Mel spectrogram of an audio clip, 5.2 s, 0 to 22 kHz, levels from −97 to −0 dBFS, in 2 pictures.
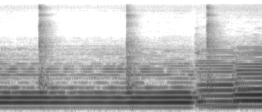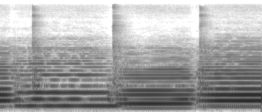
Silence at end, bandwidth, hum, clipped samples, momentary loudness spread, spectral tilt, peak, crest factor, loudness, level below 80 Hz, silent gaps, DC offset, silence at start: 0 s; 18 kHz; none; under 0.1%; 9 LU; -6 dB/octave; -8 dBFS; 14 dB; -22 LUFS; -78 dBFS; none; under 0.1%; 0 s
